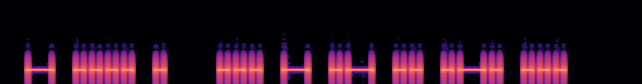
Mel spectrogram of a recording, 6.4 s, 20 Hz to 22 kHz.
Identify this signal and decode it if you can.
Morse code, heard as a keyed tone, about 15 wpm, 700 Hz. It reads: THE STAIRS
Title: Sets of 5 Words Encore 15wpm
